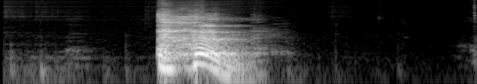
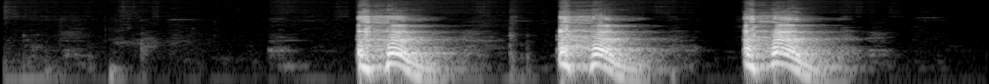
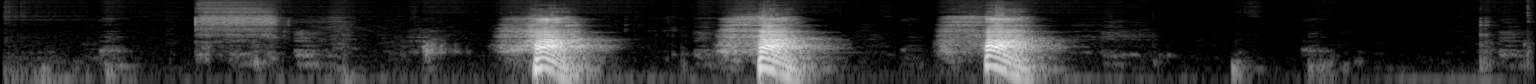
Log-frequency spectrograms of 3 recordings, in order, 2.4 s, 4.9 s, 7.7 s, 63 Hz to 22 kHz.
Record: cough_length: 2.4 s
cough_amplitude: 29175
cough_signal_mean_std_ratio: 0.31
three_cough_length: 4.9 s
three_cough_amplitude: 30833
three_cough_signal_mean_std_ratio: 0.36
exhalation_length: 7.7 s
exhalation_amplitude: 30295
exhalation_signal_mean_std_ratio: 0.23
survey_phase: beta (2021-08-13 to 2022-03-07)
age: 65+
gender: Male
wearing_mask: 'No'
symptom_none: true
symptom_onset: 8 days
smoker_status: Ex-smoker
respiratory_condition_asthma: false
respiratory_condition_other: false
recruitment_source: REACT
submission_delay: 13 days
covid_test_result: Negative
covid_test_method: RT-qPCR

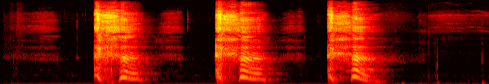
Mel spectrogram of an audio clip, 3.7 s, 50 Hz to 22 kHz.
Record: three_cough_length: 3.7 s
three_cough_amplitude: 11574
three_cough_signal_mean_std_ratio: 0.44
survey_phase: beta (2021-08-13 to 2022-03-07)
age: 45-64
gender: Female
wearing_mask: 'No'
symptom_none: true
smoker_status: Current smoker (1 to 10 cigarettes per day)
respiratory_condition_asthma: false
respiratory_condition_other: false
recruitment_source: REACT
submission_delay: 3 days
covid_test_result: Negative
covid_test_method: RT-qPCR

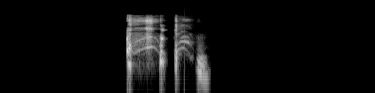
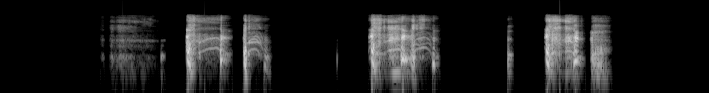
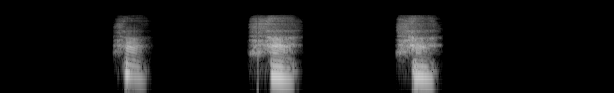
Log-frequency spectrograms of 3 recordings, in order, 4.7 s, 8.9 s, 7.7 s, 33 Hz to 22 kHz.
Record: cough_length: 4.7 s
cough_amplitude: 27296
cough_signal_mean_std_ratio: 0.21
three_cough_length: 8.9 s
three_cough_amplitude: 29855
three_cough_signal_mean_std_ratio: 0.29
exhalation_length: 7.7 s
exhalation_amplitude: 9311
exhalation_signal_mean_std_ratio: 0.29
survey_phase: beta (2021-08-13 to 2022-03-07)
age: 45-64
gender: Male
wearing_mask: 'No'
symptom_fatigue: true
symptom_onset: 4 days
smoker_status: Never smoked
respiratory_condition_asthma: false
respiratory_condition_other: false
recruitment_source: Test and Trace
submission_delay: 1 day
covid_test_result: Positive
covid_test_method: RT-qPCR
covid_ct_value: 19.3
covid_ct_gene: N gene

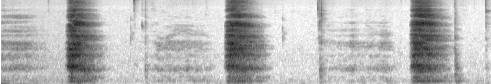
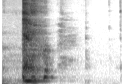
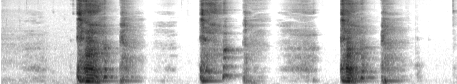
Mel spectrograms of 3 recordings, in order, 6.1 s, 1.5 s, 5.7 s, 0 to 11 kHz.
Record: exhalation_length: 6.1 s
exhalation_amplitude: 32768
exhalation_signal_mean_std_ratio: 0.32
cough_length: 1.5 s
cough_amplitude: 32768
cough_signal_mean_std_ratio: 0.31
three_cough_length: 5.7 s
three_cough_amplitude: 32768
three_cough_signal_mean_std_ratio: 0.32
survey_phase: beta (2021-08-13 to 2022-03-07)
age: 45-64
gender: Female
wearing_mask: 'No'
symptom_none: true
smoker_status: Never smoked
respiratory_condition_asthma: false
respiratory_condition_other: false
recruitment_source: REACT
submission_delay: 2 days
covid_test_result: Negative
covid_test_method: RT-qPCR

